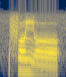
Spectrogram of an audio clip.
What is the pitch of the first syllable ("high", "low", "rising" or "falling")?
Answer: high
